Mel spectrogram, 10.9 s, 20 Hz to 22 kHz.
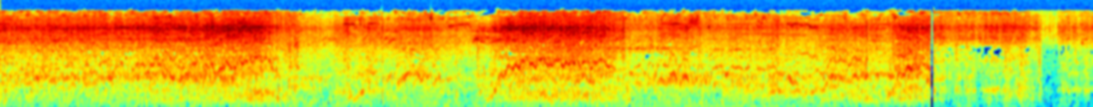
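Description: Electric motors and gear trains of Holmes Hobbies–powered Axial SCX10 radio-controlled crawler trucks whining, the pitch wavering up and down with the throttle. The whine comes in louder spells, about two seconds in and again around five to six seconds in.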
